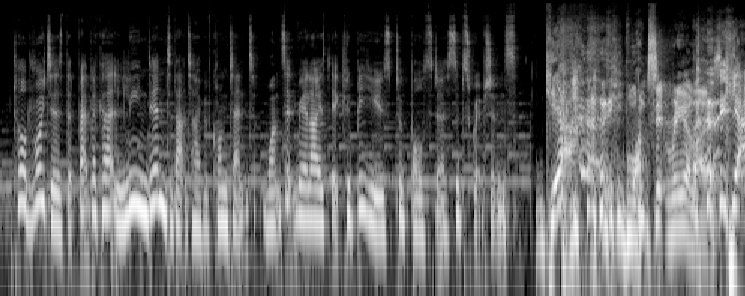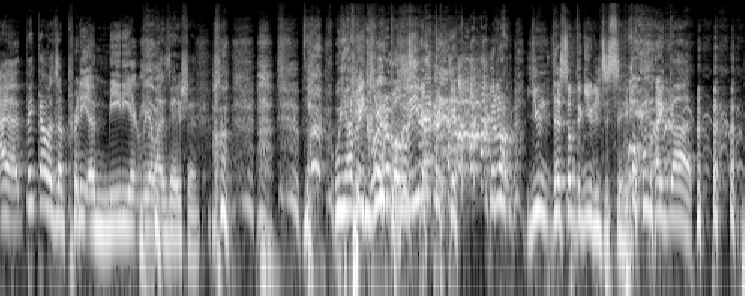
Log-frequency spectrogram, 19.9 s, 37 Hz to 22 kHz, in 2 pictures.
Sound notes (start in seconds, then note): 12.5 gasping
